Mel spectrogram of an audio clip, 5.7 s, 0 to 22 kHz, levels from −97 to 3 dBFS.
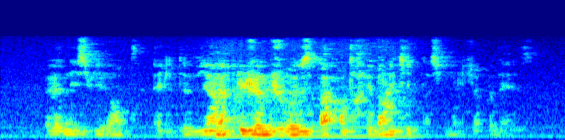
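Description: A speech clip with automatic gain falling from 1.95 s, right after "suivante elle", to 3.16 s, just before "à entrer dans l'équipe". The gain control judged the input too loud or its background noise too strong and eased it down by about 4 dB, so the voice and room background sink together. On the waveform the envelope tapers gently, and the spectrogram dims evenly below its 8 kHz ceiling.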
